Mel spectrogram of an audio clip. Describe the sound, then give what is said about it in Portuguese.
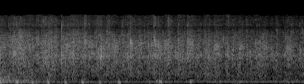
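An audience at a Mass at a diocesan sanctuary, on a sunny winter morning, applauds the people welcoming the pilgrims: a steady, dense wash of many hands clapping at an even level for a few seconds, with no voices standing out above it. “Vamos aplaudir a todas as pessoas que estão aqui.”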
